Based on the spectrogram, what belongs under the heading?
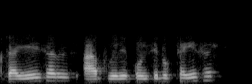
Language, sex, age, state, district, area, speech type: Hindi, male, 18-30, Rajasthan, Bharatpur, rural, conversation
